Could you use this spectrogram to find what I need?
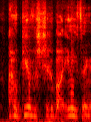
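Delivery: high, fast, loud imitation of her; heated, rapid mock yell; retold outburst. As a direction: mimic her lashing out in a rush, pitch way up.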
